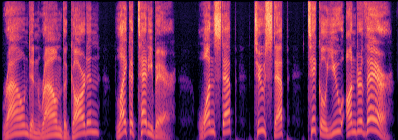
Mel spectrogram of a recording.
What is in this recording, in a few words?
male us; Round and Round the Garden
